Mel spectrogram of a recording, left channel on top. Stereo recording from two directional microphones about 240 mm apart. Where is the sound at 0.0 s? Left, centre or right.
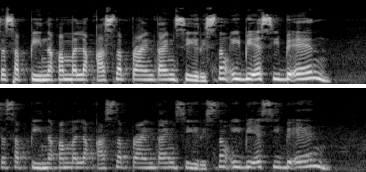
Left.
